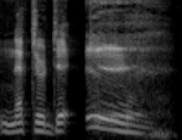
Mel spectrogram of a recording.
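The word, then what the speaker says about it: Nectar d'Òr: two or at some point I believe it's pronounced nectar dude that is the correct French French pronunciation yes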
